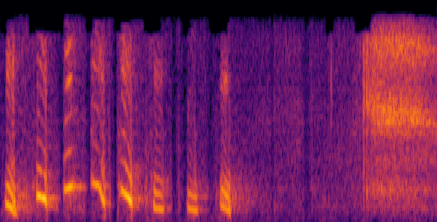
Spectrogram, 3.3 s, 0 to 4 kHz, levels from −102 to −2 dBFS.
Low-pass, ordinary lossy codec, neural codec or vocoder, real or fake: 3.6 kHz; MP3, 32 kbps; codec, 16 kHz in and 24 kHz out, 1 kbps, XY-Tokenizer; fake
